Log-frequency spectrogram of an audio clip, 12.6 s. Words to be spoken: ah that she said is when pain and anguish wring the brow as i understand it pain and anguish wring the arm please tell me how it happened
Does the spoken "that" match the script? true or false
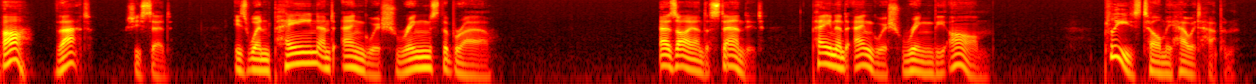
true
